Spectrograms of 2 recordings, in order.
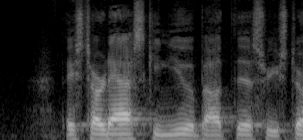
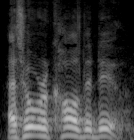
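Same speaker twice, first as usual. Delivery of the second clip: loud, raised-pitch declaration; impassioned firefighter; 6 semitones higher, 8 dB louder than usual. Retold or imitated. Nephew retelling his calling, loud and fervent. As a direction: proclaim it like a firefighter's creed. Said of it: "He goes".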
